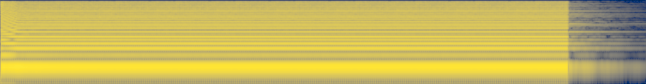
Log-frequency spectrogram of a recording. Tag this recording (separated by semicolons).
synth; synthesizer; fm-synth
